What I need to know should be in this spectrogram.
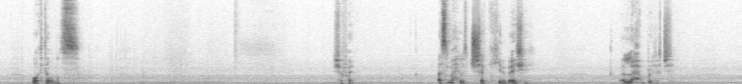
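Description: A man speaks weakly and hoarsely, close by, in short halting phrases.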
